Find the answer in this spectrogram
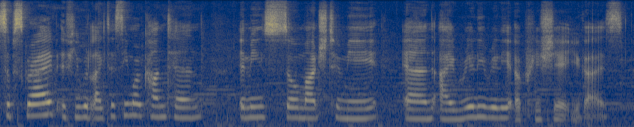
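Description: With clear music in the background, a woman talks at a fairly slow pace with fairly even intonation. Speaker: vlogger. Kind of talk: casual vlog narration.

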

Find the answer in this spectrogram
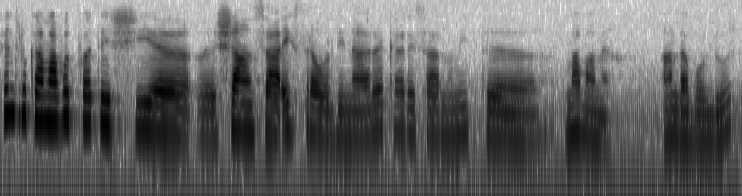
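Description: A woman speaks at a medium pitch with lively intonation. Her pace is fairly slow, over light background noise. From Romania, Bucharest. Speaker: film historian; interview guest. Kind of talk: television interview. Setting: TV studio. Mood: calm, reflective. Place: studio. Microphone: lapel.

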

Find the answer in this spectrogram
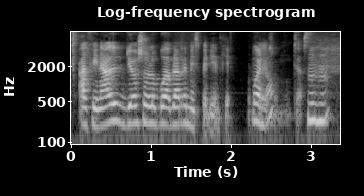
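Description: Little background sound accompanies a woman as she talks. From Basque Country (Gipuzkoa), Spain; Basque Country, Spain. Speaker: content creator. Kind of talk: casual interview chat. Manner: hesitant, many fillers. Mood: relaxed, reflective. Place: studio.

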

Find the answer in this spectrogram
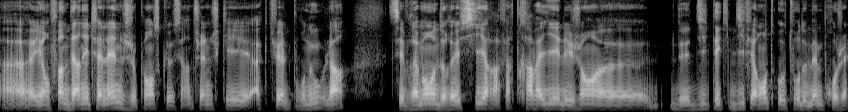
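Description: Against a quiet background, a man speaks at a fairly quick pace in a medium pitch, with monotone, flat intonation and a dry sound with no echo. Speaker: startup founder. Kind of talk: interview. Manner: fast. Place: studio. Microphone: lapel.

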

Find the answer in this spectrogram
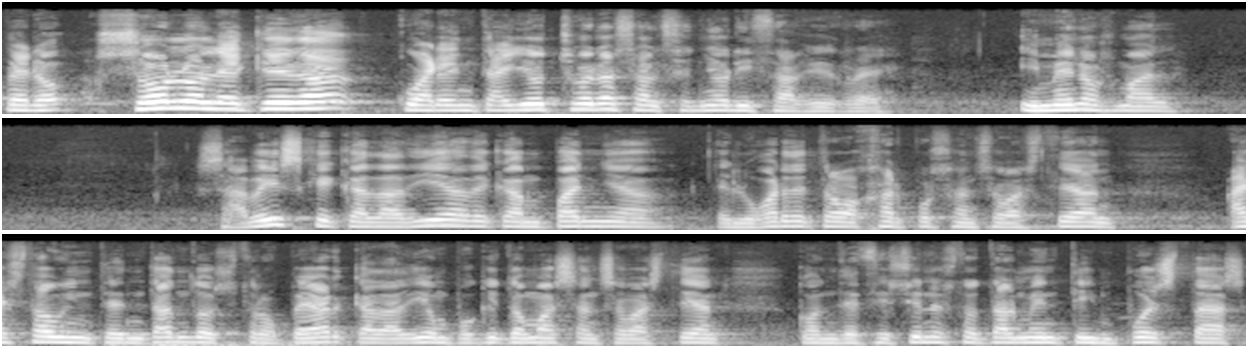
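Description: Moderate pace and ordinary pitch variation from a man. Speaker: candidate. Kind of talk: campaign speech. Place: street. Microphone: podium.

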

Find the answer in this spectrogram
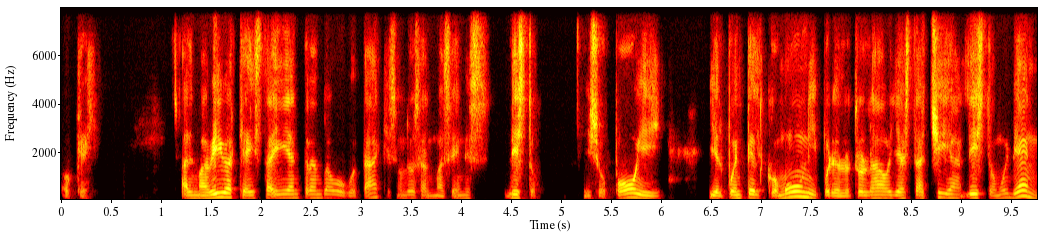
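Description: Using a normal speaking voice, a man talks at a moderate pace with a fairly high pitch and ordinary pitch variation, the sound dry and close with no echo and the background quiet. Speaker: university tutor. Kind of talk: online class tutorial.

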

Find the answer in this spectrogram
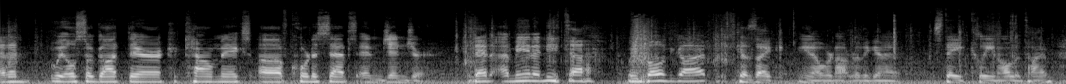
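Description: Light background noise sits under a man's voice. He talks at a moderate pace, and the sound is dry with no echo. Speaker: vlogger. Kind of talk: casual vlog chat. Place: car. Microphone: phone near.

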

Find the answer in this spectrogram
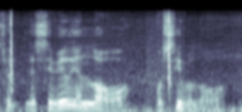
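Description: The sound is dry, with no echo, but has noticeable background noise. A man is speaking. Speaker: self-styled legal commentator. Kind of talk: casual explanatory talk. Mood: dismissive of courts. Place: open country. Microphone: phone near.

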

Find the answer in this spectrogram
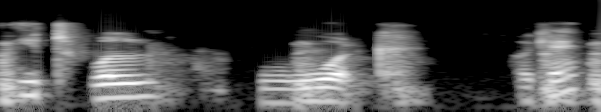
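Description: A man with a Bengali accent talks in a fairly high voice with lively intonation over light background noise. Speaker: programming teacher. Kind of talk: online lecture. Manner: slow. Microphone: video call.

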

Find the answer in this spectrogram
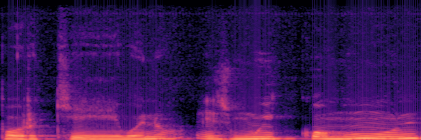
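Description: A woman speaking at a very slow pace with ordinary pitch variation, against a quiet background. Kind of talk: informative talk to camera. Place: home room. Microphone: lapel.

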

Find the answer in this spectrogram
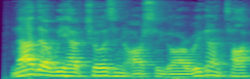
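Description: A man's voice with ordinary pitch variation and audible room echo. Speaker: cigar channel host. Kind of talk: tutorial. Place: studio.

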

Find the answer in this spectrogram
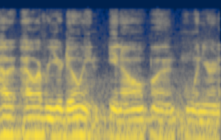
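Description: With noticeable background noise behind him, a man talks at a fairly quick pace in a fairly low pitch and a monotone, flat intonation. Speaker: head football coach. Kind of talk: press conference answer. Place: hall. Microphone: podium.

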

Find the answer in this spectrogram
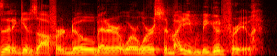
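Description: Medium-pitched male speech in a room with audible echo. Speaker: leather craft youtuber. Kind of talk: casual tutorial talk. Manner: conversational, with fillers.

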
